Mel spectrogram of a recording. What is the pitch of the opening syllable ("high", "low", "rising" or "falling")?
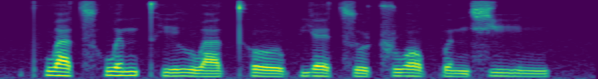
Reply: falling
